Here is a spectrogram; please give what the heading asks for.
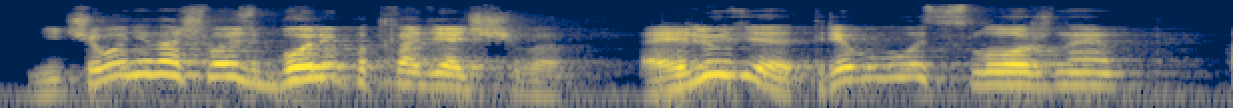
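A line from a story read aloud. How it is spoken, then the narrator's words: Plain. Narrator (Russian): ответил Фес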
